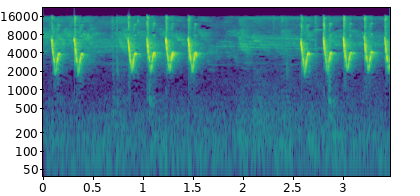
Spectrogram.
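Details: Bar-winged prinia in lively full song: bursts of two to five sharp, high descending chip notes, each dropping from very high to mid pitch, separated by short pauses.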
